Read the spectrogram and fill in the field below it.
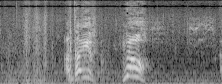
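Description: A man shouts in alarm, close by.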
